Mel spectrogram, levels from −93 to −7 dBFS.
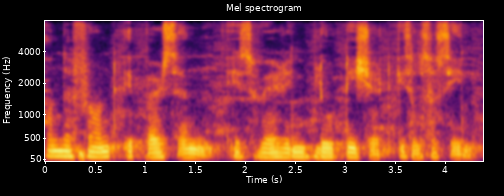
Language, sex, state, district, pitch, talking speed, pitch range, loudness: English, male, Assam, Sonitpur, 95 Hz, 150 wpm, 95-105 Hz, -16 LUFS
